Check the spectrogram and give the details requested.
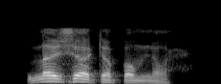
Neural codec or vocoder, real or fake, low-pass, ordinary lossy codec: codec, 24 kHz, 0.9 kbps, WavTokenizer, small release; fake; 5.4 kHz; Opus, 32 kbps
